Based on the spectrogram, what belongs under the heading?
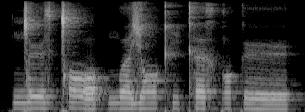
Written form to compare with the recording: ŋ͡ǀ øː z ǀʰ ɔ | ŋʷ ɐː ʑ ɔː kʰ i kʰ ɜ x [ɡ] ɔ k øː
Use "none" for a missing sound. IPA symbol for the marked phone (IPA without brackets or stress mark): ɡ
